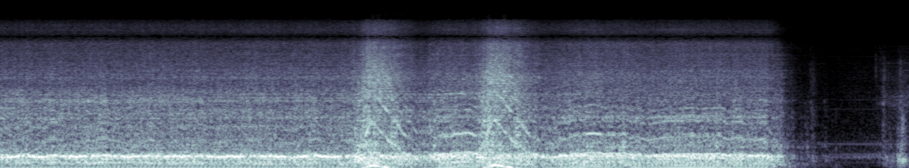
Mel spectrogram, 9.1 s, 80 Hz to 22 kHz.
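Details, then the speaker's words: Kawasaki Ultra 310 jet ski with a new Kspeed billet fuel rail and stock 11mm injectors: a steady idle of about 10 seconds, two throttle blips that rise and fall cleanly, then a clean shutdown. The engine is healthy, and the rail, fitting and injectors show no leaks. "So we allowed the ski to idle for about 10 seconds. We gave it a blip of the throttle to double check everything."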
